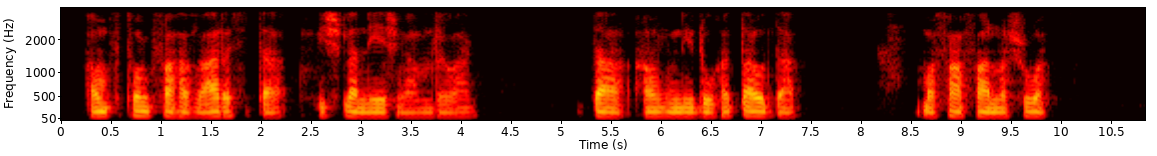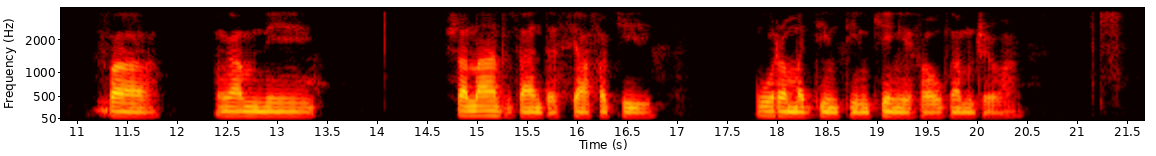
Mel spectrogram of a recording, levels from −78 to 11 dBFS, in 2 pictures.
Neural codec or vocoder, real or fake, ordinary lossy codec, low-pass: none; real; none; 3.6 kHz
